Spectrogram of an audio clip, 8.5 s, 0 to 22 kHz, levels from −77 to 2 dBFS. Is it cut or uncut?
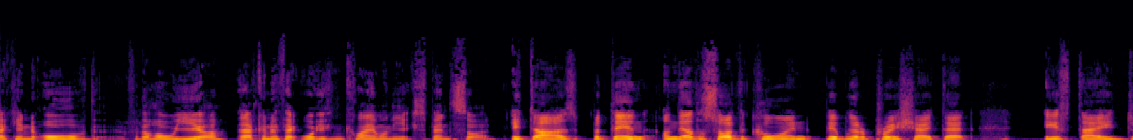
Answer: cut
